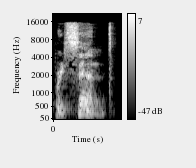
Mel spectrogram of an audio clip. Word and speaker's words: present: to give or show you need to remember that most two syllable nouns are stressed on the first syllable and most two syllable verbs are stressed on the second syllable like present okay I know what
